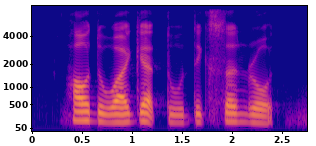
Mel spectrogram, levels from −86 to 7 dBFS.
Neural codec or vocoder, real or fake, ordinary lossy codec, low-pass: none; real; none; 7.2 kHz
